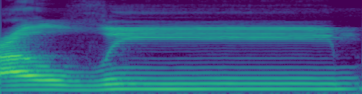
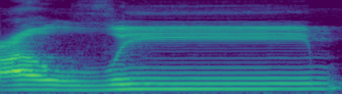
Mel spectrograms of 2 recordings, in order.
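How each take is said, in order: The two takes are said the same way.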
